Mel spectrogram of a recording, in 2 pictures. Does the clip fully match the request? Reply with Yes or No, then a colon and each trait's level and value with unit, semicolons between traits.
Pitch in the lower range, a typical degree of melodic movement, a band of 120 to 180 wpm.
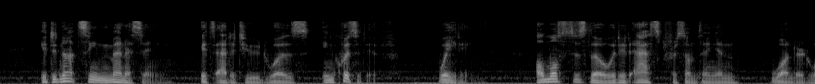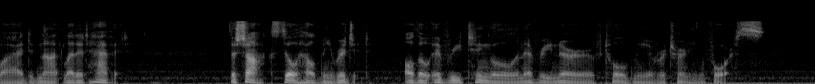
Yes: very low, 75 Hz; average, 5.0 semitones; average, 165 wpm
